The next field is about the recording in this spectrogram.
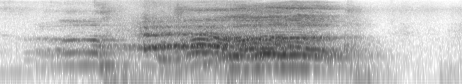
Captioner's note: car swerves again; yells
